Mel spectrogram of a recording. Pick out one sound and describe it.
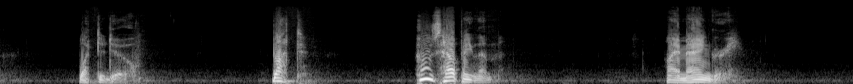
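A middle-aged man speaks in short bursts close to a microphone.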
